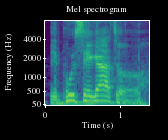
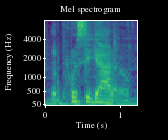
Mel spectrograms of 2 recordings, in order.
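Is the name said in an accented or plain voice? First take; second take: accented; plain. First: It is said in a put-on foreign accent. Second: It is said in a plain, normal voice.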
